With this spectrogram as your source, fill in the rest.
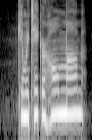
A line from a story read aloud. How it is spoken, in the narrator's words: pleaded with one voice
